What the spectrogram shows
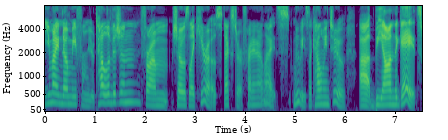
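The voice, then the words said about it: Slight Southern accent, fast talker. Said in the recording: “We both talk super fast. I have a slight southern accent”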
